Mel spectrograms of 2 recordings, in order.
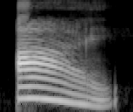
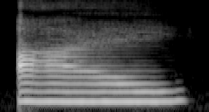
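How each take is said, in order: First: The pitch falls sharply from high to low. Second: The pitch stays high and level.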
